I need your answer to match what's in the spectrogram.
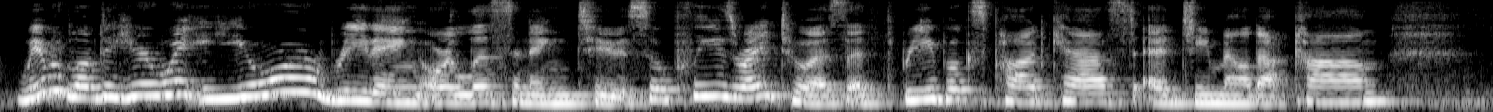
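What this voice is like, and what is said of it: Chicago accent. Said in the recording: “that Chicago accent ... I can't even do it without a Chicago accent now”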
